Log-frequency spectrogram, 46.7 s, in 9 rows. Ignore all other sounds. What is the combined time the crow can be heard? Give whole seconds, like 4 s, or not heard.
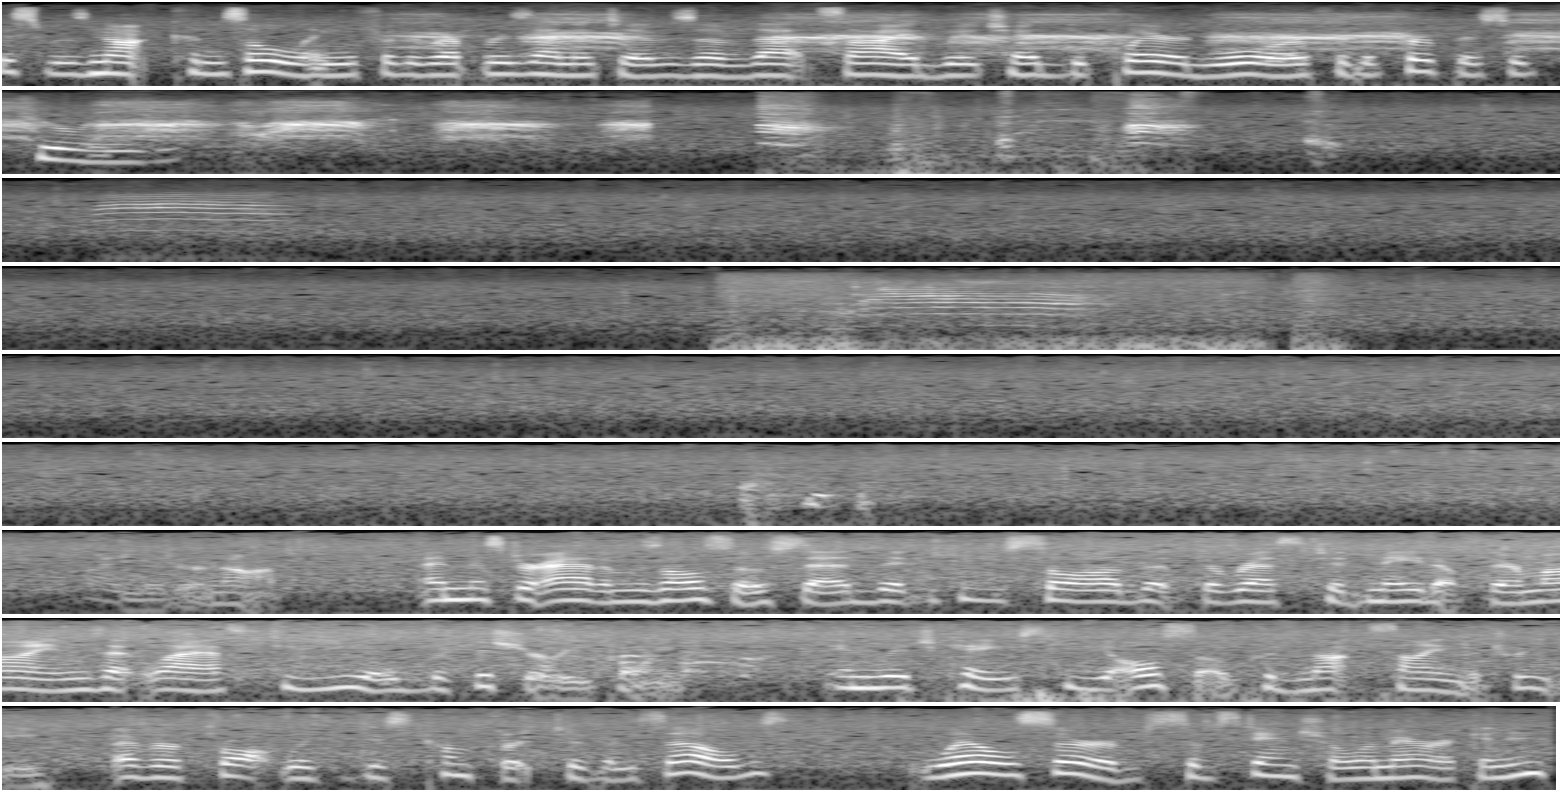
8 s.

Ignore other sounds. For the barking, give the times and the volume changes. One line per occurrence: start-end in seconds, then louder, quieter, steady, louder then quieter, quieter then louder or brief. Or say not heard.
not heard.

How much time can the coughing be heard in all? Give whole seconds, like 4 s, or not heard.
3 s.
